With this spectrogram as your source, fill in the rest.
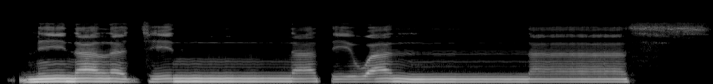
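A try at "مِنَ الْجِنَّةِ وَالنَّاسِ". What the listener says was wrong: Nah, lamnya jangan mantul. Minal jin.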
